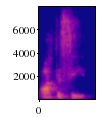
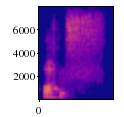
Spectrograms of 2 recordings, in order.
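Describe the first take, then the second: First: An extra vowel sound is added after the s. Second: The word ends sharply on the s sound. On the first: The speaker calls it wrong. "You say officey" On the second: The speaker calls it right. "we close it strongly"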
